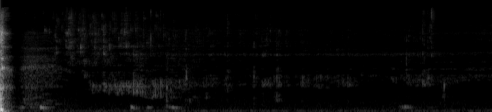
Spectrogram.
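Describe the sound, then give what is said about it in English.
A short clink, then a drink is poured from a can into a cup for a guest, with quiet splashing and fizzing that thins out to a few faint drips. Soft, and no one speaks. “I'll pour it for you first, since you're the guest.”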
